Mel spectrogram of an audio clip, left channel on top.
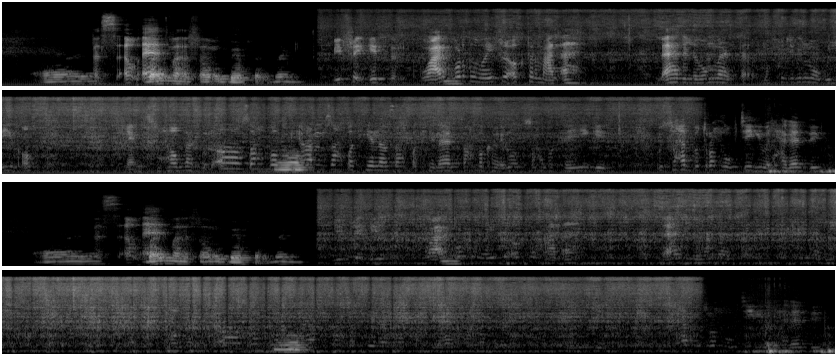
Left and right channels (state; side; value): noise; left; hum, 29 dB below the sound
